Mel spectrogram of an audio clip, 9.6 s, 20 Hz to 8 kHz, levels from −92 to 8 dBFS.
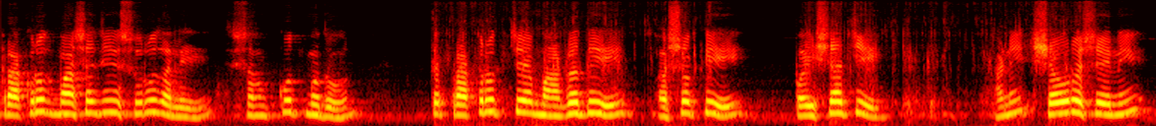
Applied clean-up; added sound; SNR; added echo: neural separator model SepFormer DNS4.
